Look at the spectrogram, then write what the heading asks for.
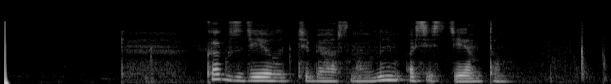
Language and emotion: Russian, sad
